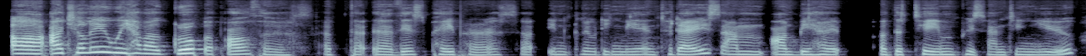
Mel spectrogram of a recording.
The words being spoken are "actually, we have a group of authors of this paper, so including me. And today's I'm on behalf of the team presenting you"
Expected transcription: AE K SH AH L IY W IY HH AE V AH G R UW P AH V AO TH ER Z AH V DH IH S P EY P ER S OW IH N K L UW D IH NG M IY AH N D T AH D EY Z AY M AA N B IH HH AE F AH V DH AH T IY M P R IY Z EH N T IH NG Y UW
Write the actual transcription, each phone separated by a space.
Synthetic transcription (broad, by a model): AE K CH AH L IY W IY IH V AH G R UW P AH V AO TH ER Z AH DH DH IH S P EY P ER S IH N K L UW D IH NG M IY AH N T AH D EY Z AY M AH N B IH HH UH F AH V DH AH T IY M P R IY Z EH N T IH NG Y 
